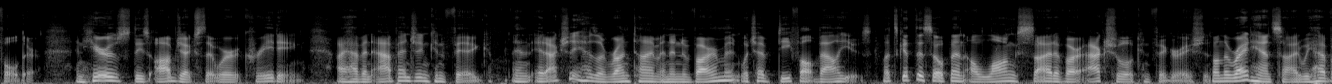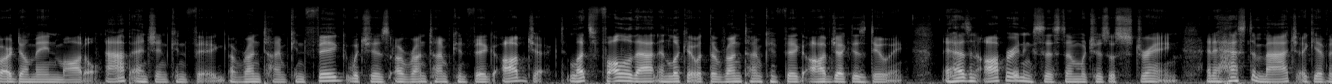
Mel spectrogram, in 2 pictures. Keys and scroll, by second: 0.9-2.3 typing, 3.4-6.4 typing, 9.0 ctrl+w, 10.0 ctrl+w, 11.2 ctrl+w, 12.1 ctrl+w, 14.1 space, 15.5 j, 16.8 e, 17.0 e, 17.2 e, 19.5 shift+8, 21.6 j, 25.0-26.6 typing.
